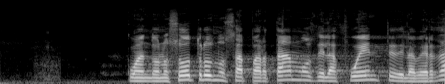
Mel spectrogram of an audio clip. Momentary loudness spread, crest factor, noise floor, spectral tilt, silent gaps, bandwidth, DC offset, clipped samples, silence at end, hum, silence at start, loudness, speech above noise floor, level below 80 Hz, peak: 4 LU; 16 dB; -50 dBFS; -6.5 dB/octave; none; 14 kHz; under 0.1%; under 0.1%; 0 s; none; 1.3 s; -16 LUFS; 35 dB; -48 dBFS; -2 dBFS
